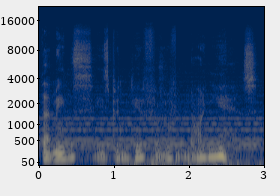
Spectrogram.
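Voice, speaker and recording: A man playing a troubled, stubborn investigator in a period horror audio drama, speaking in a measured, formal and serious way. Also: lowish voice, vocal fry. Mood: puzzled, troubled. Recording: music playing under the voice. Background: music.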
